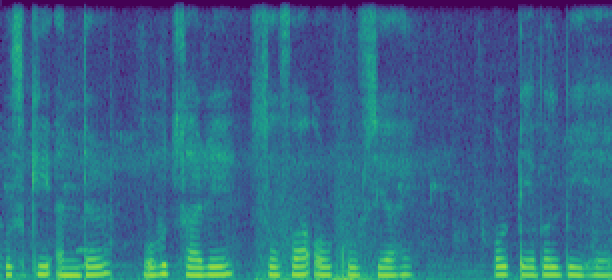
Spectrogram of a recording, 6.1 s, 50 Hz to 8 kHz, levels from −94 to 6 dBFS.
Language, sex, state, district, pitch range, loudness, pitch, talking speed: Hindi, female, Arunachal Pradesh, Papum Pare, 215-230 Hz, -15 LUFS, 220 Hz, 115 wpm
